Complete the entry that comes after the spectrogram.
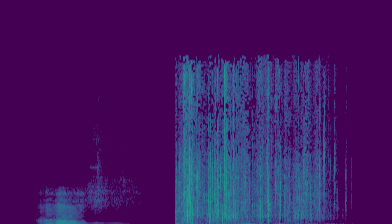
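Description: A brief hummed vocal murmur, then about two seconds of loud paper crumpling as a letter is crumpled up to be put in a pocket, with dense, crackling crinkles that stop abruptly.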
